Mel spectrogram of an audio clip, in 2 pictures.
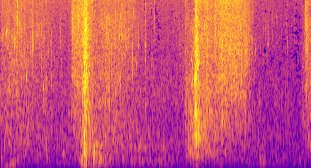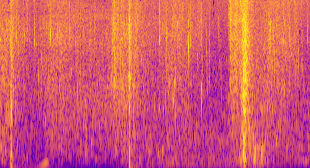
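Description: A paddle splashes through water in steady, regular strokes.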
